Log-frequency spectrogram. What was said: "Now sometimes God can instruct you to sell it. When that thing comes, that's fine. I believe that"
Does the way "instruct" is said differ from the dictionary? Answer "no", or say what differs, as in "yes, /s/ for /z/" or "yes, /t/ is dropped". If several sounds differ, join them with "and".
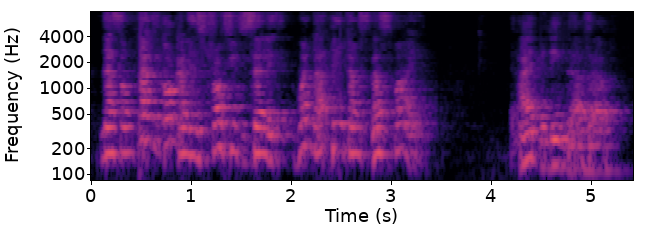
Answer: no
